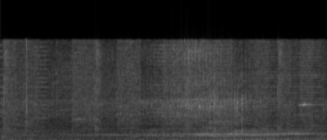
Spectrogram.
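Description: Street traffic with small motorcycle engines running close by. The engine sound grows louder about two and a half seconds in, as if one passes near, then eases off.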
